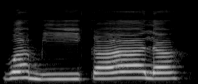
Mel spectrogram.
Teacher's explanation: یا سے پہلے پھر زیر ہے 2 کاؤنٹس کا اسٹریچ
